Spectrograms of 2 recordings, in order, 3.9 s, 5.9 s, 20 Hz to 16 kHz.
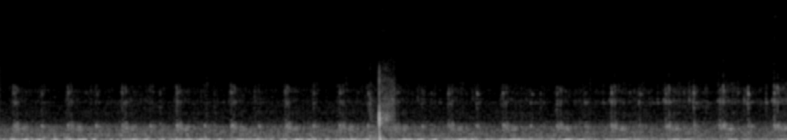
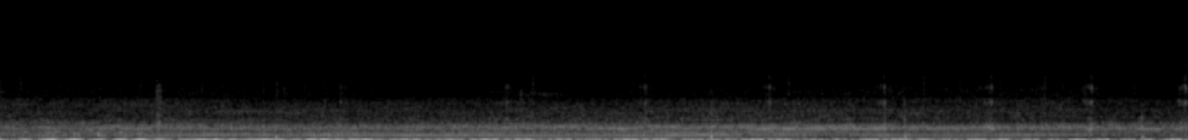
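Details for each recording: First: Hunter C-18 ceiling fan, light kit removed and an on/off switch added: a steady hum with a soft rubbing tick three or four times a second; the owner suspects a ring part is pushed in too far, not confirmed. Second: Hunter C-18 ceiling fan after removing the light kit and adding an on/off switch: a steady low hum with a soft, even whoosh and faint ticks, no wobble or rattle. Normal running, quieter than before.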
